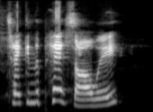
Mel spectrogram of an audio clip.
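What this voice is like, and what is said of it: Put-on British accent. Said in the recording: “I love the British accent. I just love it.”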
